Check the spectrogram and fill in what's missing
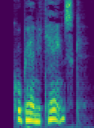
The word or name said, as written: kopernikansk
